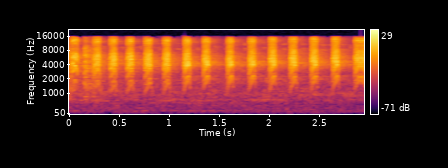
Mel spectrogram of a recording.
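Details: Little spiderhunter giving an energetic lure song: about fourteen crisp, high, slightly buzzy chip notes at a regular pace of roughly four to five per second.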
